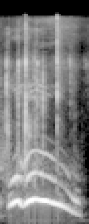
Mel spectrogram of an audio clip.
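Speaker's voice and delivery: high whoop of delight; bargain-win cheer; excited whoop. Real, not acted.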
